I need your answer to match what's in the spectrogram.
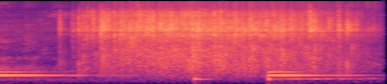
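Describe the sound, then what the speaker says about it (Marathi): An audience at an outdoor Marathi speech event breaks into loud, sustained clapping, a dense crackling roar that fills the clip while a voice and a droning tone sound briefly over it. "त्याने एकदा जोरदार टाळी वाजवा"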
